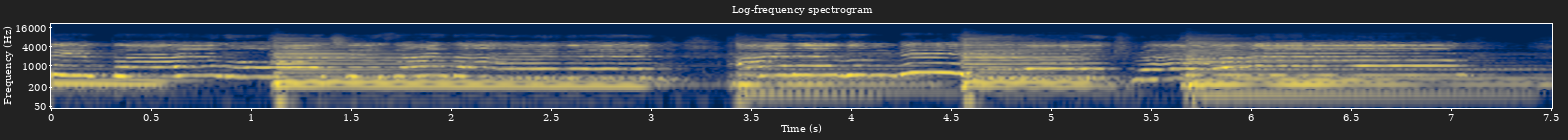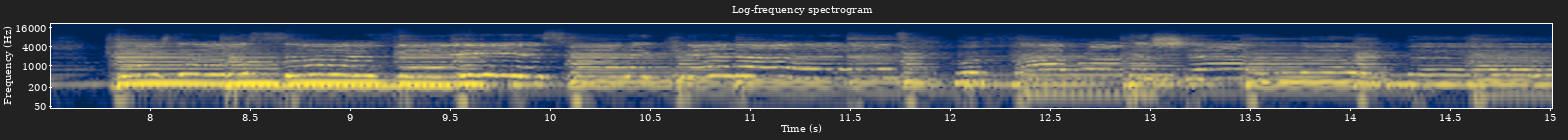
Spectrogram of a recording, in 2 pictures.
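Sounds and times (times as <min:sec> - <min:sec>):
acoustic guitar strumming: 0:00.0 - 0:15.0
woman singing: 0:00.0 - 0:15.0.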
